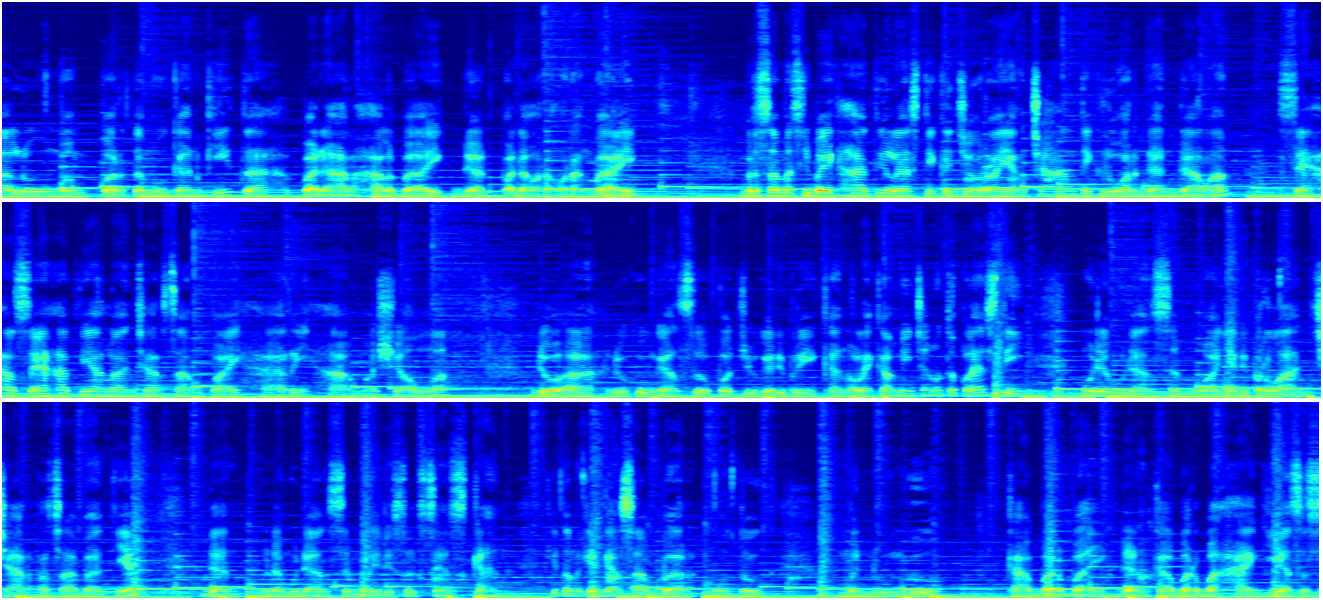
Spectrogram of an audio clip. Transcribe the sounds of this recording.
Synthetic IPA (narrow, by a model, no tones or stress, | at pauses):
laluməmpərt̪əmukankit̪a | padaɦalɦalbaɪk̚danpadaʔo̰ɾaŋoɾaŋbaɪk̚ | bərsamasibaɪk̚ɦat̪ilɛst̪ikəd͡ʒoɾajaŋt͡ʃant̪ɪkəluardandalam | seɦat̪̚seɦat̪̚jahlaɲt͡ʃarsampa̰jhaɾiha̰ma̰ʃa̰ʔə̰lˠːɑ̰h | doʔadukuŋaŋsupɔt̪̚d͡ʒuɡadibəɾikanʔo̰lɛhkamiɲt͡ʃanunt̪ʊklɛst̪imudahmudaɦansəmuaɲadipərlaɲt͡ʃarpasabat̪̚jadanmudamudaɦansəmua̰ɲadisuksɛska̰n | kit̪amuŋkɪnɡaʔsabarunt̪ʊk̚ | mənuŋɡu | kabarbaɪk̚dankabarbahaɡiasə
